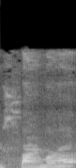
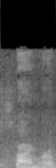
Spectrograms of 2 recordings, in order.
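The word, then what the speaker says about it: Cymera: uploading it to the computer I use the simura app which is spelled c y m e r a and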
